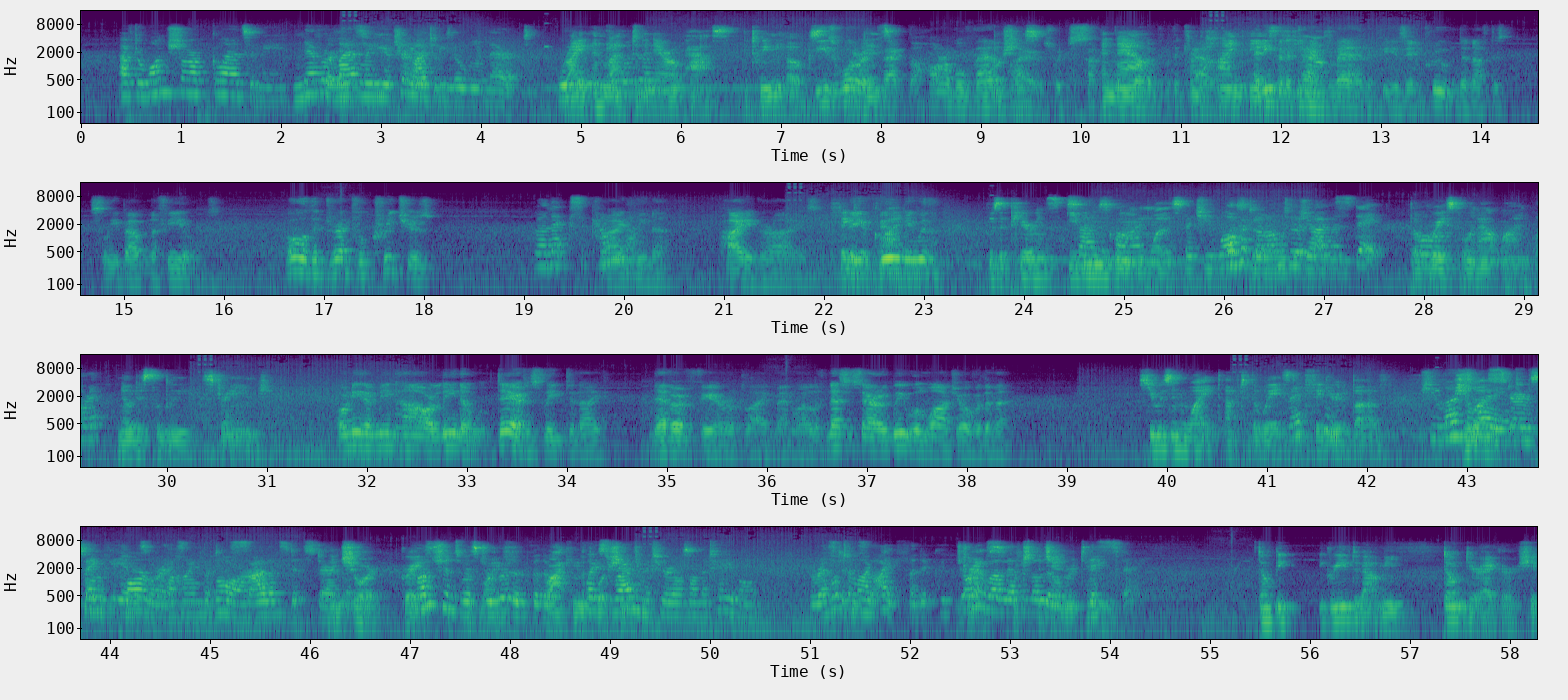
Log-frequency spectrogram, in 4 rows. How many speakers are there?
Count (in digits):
4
